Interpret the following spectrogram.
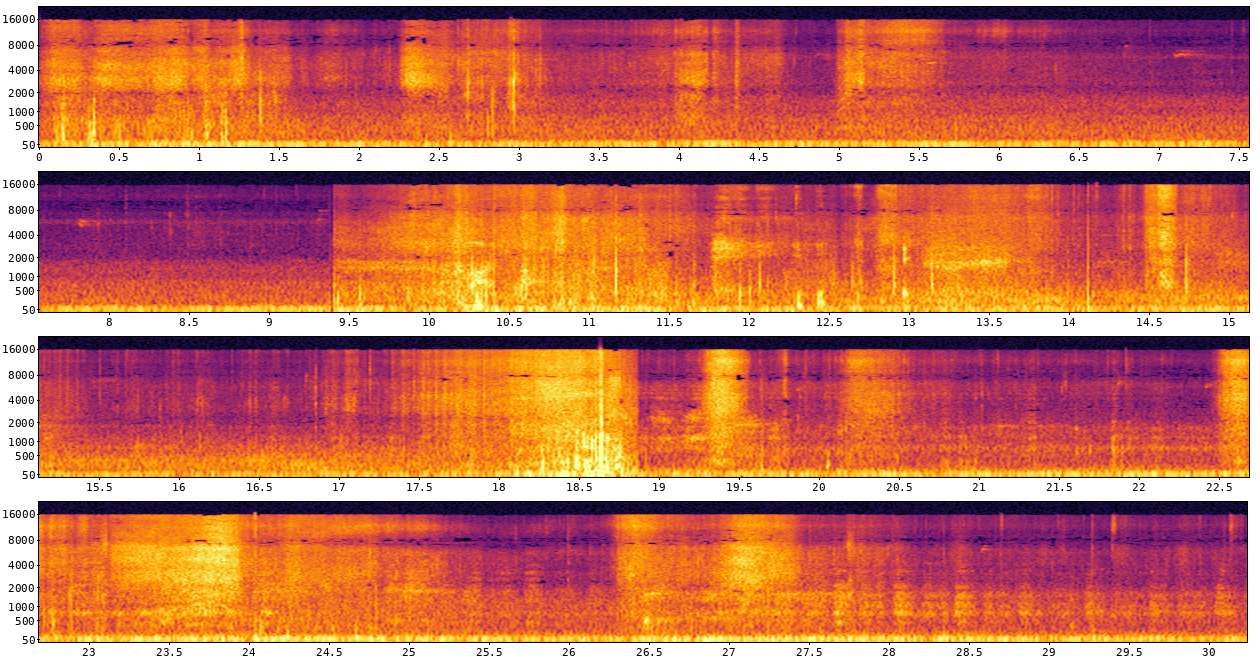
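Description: A Doberman's breathing and panting between scattered short noises, with one sharp knock about two thirds of the way in.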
